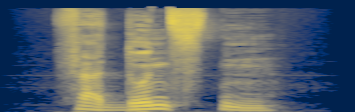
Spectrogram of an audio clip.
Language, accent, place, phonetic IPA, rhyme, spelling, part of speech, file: German, Germany, Berlin, [fɛɐ̯ˈdʊnstn̩], -ʊnstn̩, verdunsten, verb, De-verdunsten.ogg
- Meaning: 1. to evaporate, vaporize 2. to transpire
